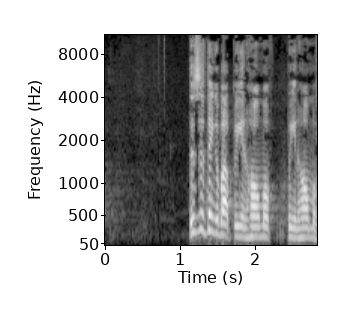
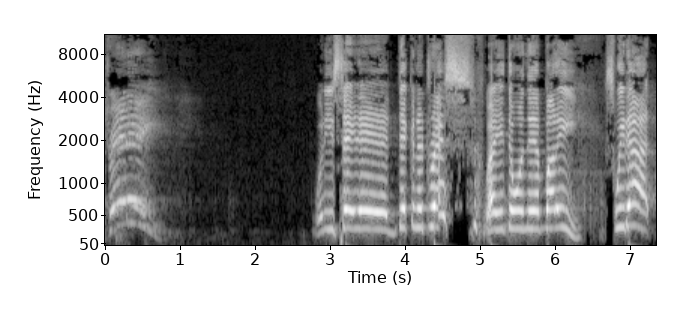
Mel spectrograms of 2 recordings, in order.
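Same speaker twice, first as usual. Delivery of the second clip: mocking heckler; 12 semitones higher, slower than usual. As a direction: jeer at someone across the street, voice up high. Mock heckler taunting a stranger.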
